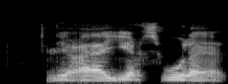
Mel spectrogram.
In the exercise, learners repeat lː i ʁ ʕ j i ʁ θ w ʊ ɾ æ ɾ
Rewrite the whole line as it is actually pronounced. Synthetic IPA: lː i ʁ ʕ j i ʁ s w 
